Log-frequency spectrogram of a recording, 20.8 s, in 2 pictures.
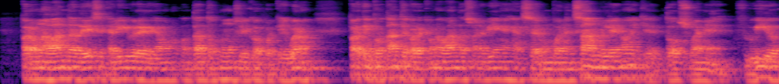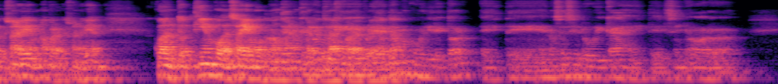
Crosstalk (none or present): present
